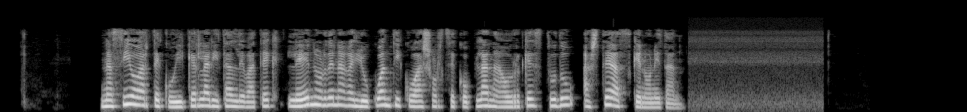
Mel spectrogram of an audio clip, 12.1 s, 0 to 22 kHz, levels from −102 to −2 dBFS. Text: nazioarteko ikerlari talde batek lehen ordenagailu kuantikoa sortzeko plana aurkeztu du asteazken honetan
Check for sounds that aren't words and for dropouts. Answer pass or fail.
pass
